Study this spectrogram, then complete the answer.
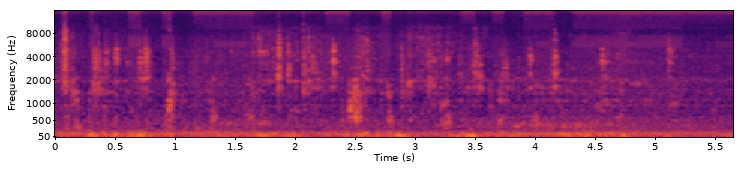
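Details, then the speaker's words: Chery Tiggo 4 at about 3,300 km, driven on gravel: irregular sharp knocks and clatter in the steering over road rumble, from a loose steering intermediate shaft (U-joint) near the pedals; fixed under warranty by tightening it. "Постукивает где-то в рулевой, а вот на щебёночке, я думаю, слышно грохот."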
